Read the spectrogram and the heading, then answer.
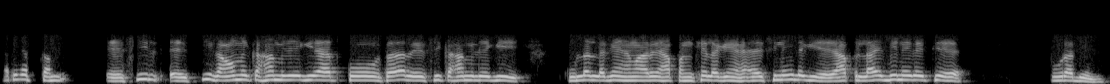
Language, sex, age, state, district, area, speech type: Hindi, male, 60+, Uttar Pradesh, Ayodhya, rural, conversation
